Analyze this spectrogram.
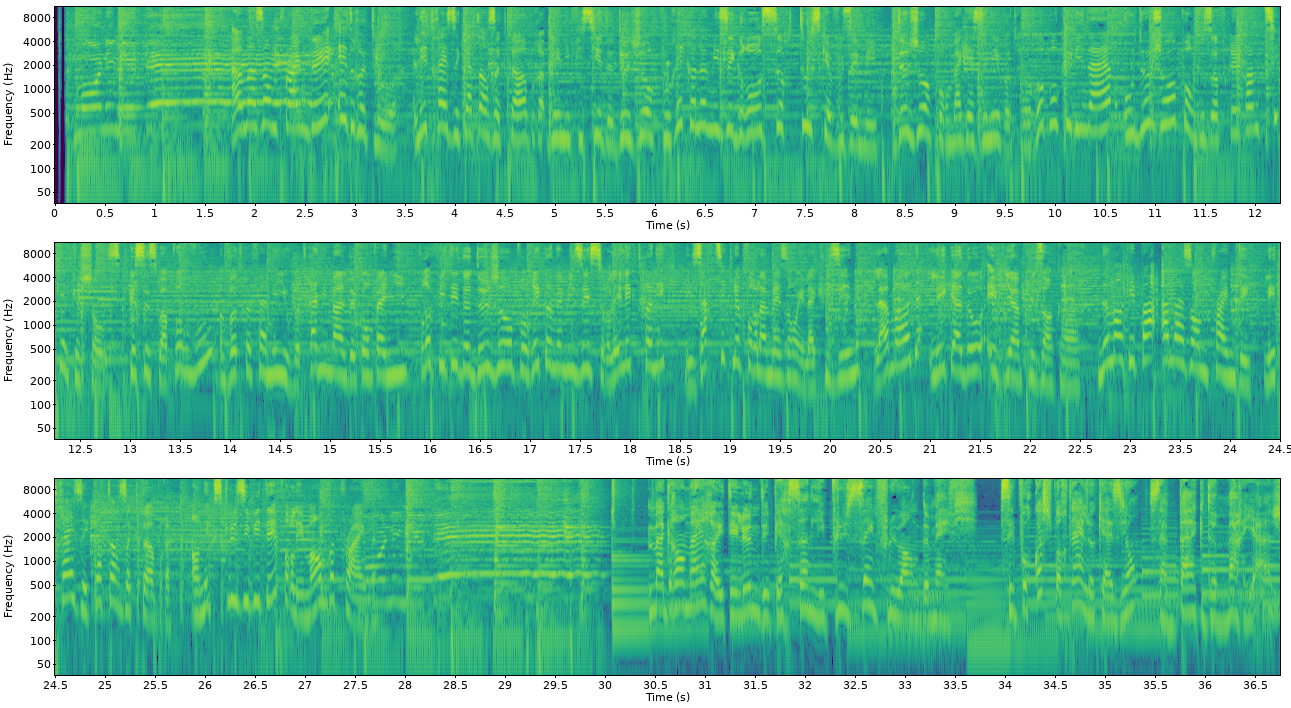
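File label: French Canadian, commercial; GoLocalise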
